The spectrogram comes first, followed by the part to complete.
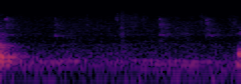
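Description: Quiet room tone in a pause between words: a faint steady hum with a few faint small clicks.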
